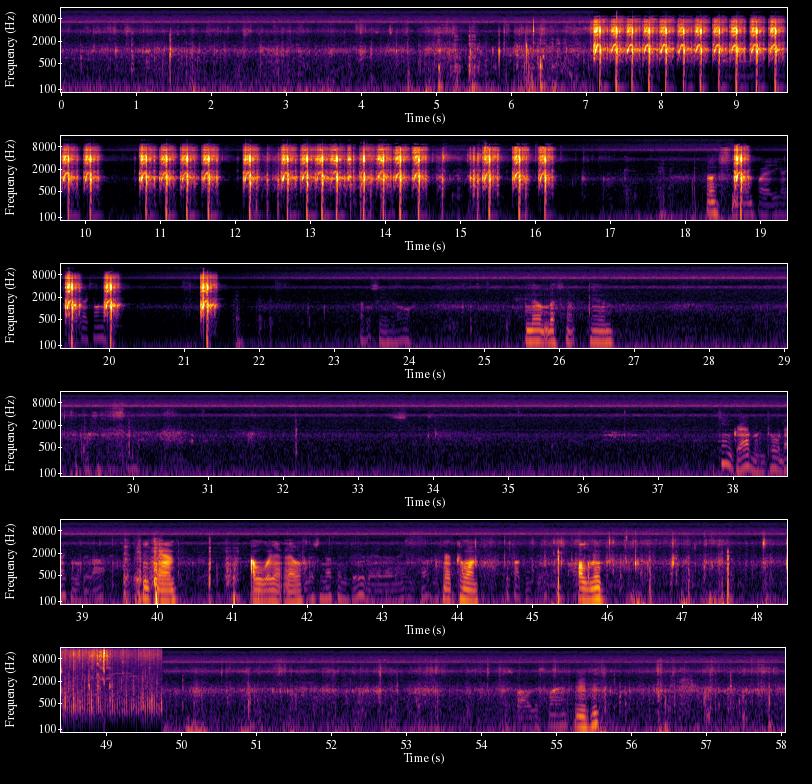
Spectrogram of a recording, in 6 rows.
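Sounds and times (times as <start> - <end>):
insects chorus: 0.0 - 58.0
airsoft rifle firing bursts: 7.1 - 16.3.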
